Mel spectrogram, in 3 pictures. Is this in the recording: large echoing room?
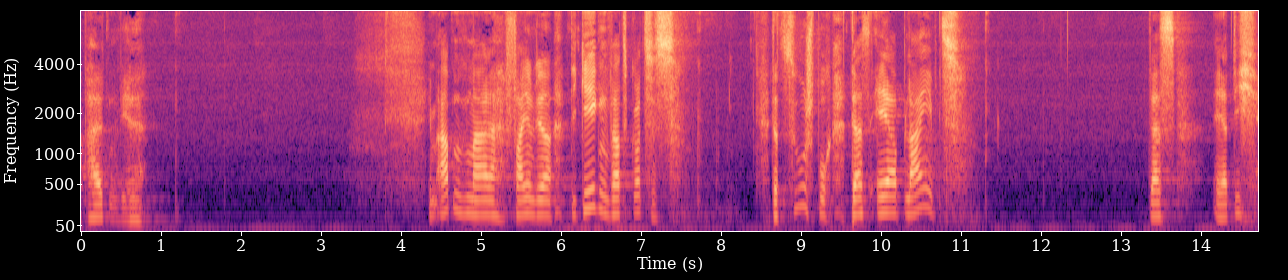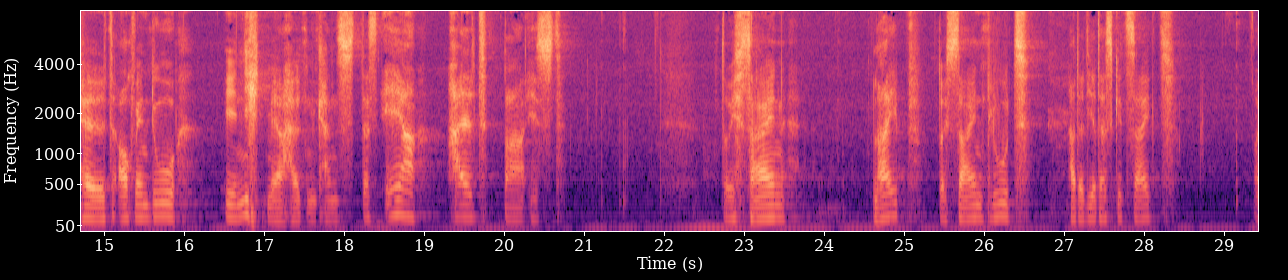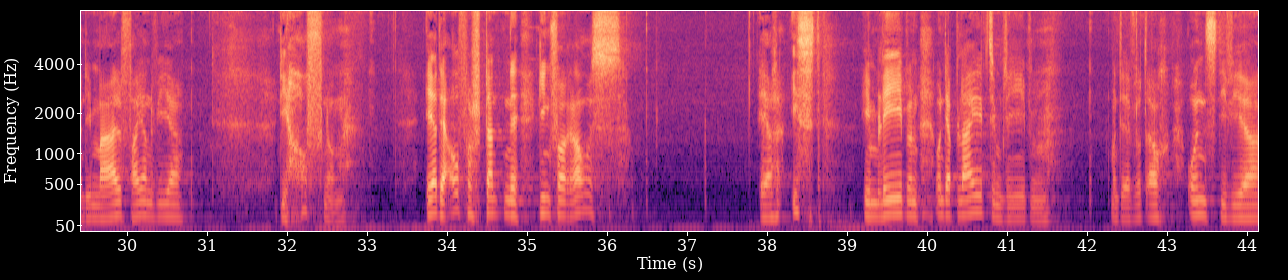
yes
